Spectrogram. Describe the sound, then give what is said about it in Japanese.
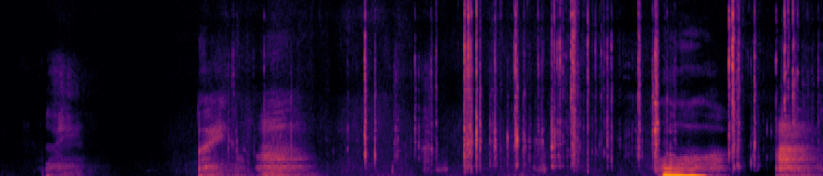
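Quick, crisp snips of serrated thinning scissors tidying hair, a loose cluster of sharp metallic clicks, with soft whispering speech before and after. “あとはすきばさみと前髪の方も整えていくね。”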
